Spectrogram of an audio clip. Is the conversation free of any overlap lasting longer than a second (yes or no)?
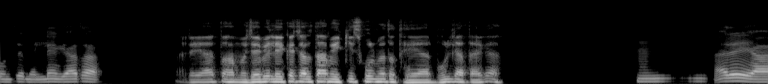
yes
